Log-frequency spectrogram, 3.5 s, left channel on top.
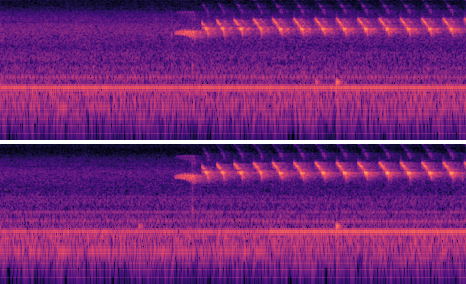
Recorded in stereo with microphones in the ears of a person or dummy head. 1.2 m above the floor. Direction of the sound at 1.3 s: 10° right (ahead or behind).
